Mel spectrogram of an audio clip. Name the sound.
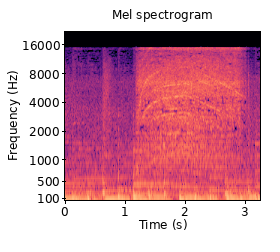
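power drill driving a screw into a wooden cabinet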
